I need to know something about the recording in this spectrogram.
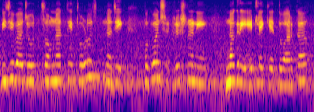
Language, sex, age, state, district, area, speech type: Gujarati, female, 30-45, Gujarat, Valsad, rural, spontaneous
